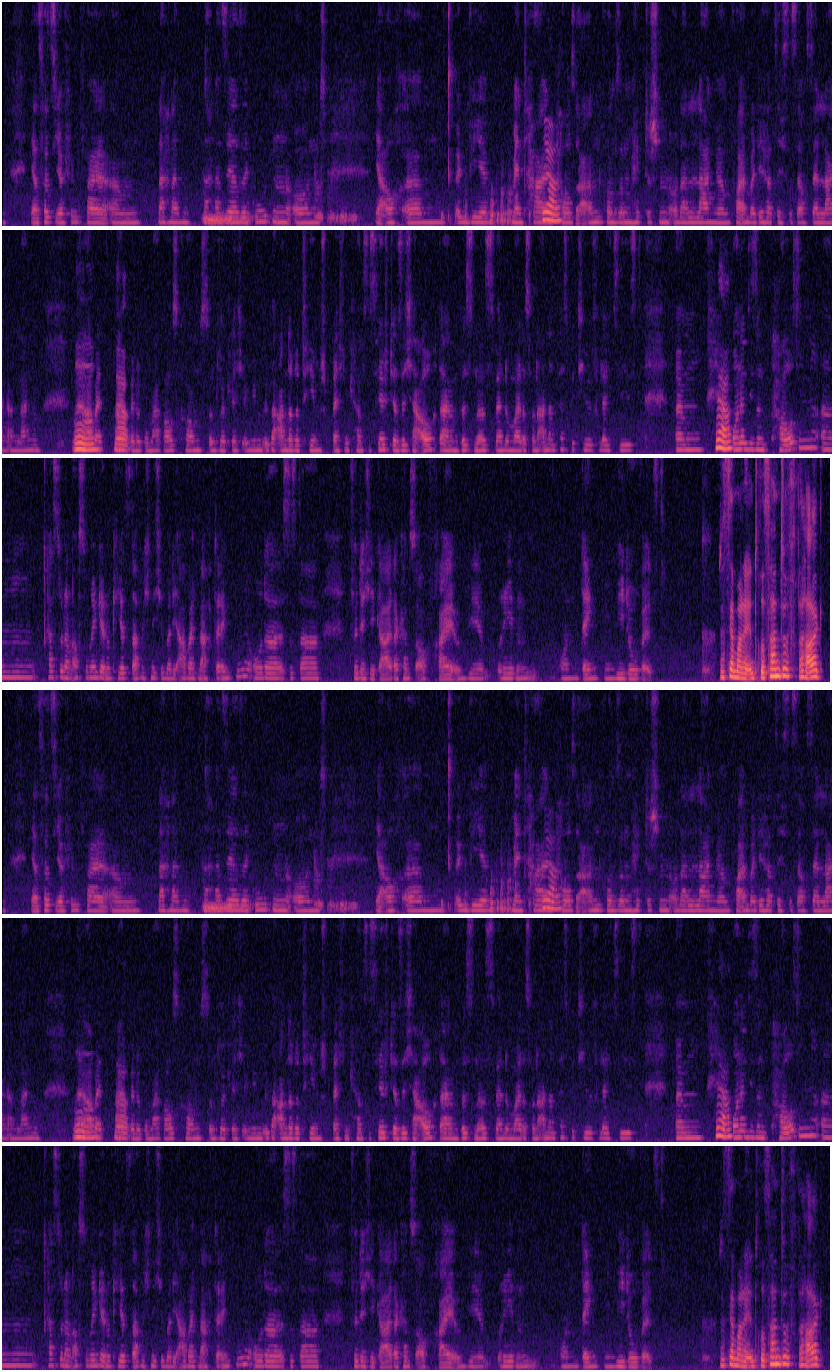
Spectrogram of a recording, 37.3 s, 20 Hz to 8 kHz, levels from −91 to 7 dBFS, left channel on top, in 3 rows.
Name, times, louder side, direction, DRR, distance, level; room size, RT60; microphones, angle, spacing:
voice 1, 0.0-2.1 2.3-7.4 7.6-32.9 33.3-34.7, left 1 dB, 25° left, 0.9 m, -41 dB
sound 1, 1.8-2.2 2.6-2.7 3.0-4.0 4.7-5.4 5.7-5.8 6.2-6.3 6.6-8.5 8.9-9.0, left 1 dB, 50° right, 1.4 m, -42 dB
voice 2, 13.5-14.3 23.1-23.4 35.4-37.2, left 6 dB, 75° left, 0.3 m, -25 dB
3.9 x 2.6 x 2.6 m
head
